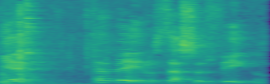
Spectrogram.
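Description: An exasperated Roman father in a radio play, pitched high for a man. He grumbles and scolds emphatically in a Roman accent. The sound is distant, with clear noise around it. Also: very animated, normal speed, a bit bright. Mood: grumbling. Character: exasperated Roman father, bricklayer, scolding and worrying over baby. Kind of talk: stage-style dialect radio drama acting. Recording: roomy, distant, noisy stage recording.

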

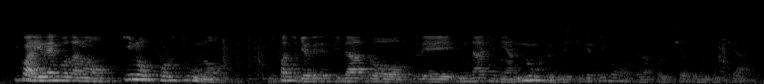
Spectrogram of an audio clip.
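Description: A man performing as a solemn theatre narrator, reciting a case file in formal, deliberate, declamatory phrases. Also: mid-range voice, close to an everyday voice. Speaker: narrator in a stage inquiry play. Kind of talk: scripted theatrical documentary narration. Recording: echoey, distant, faint noise.

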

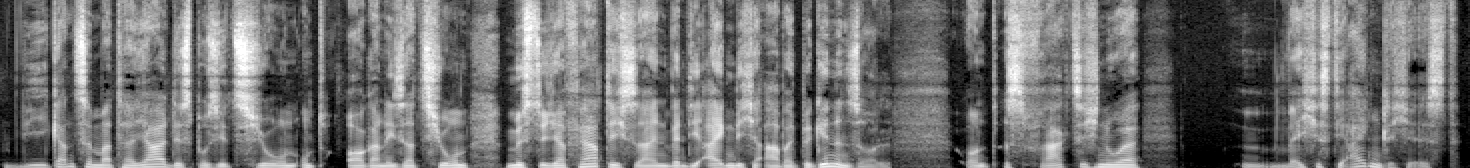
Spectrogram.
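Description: Measured, sceptical learned humanist. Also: male voice, mid-range voice, no room sound, clean studio sound. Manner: measured, questioning, precise. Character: sceptical, learned humanist friend, courteous and probing. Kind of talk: German literary radio drama dialogue.

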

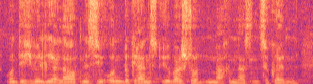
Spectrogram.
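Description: A husky, driven police detective. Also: male voice, medium pitch, a little mellow. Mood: urgent, insistent. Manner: formal, deliberate, insistent. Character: driven, obsessive male police homicide detective sergeant. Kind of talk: German radio drama acting.

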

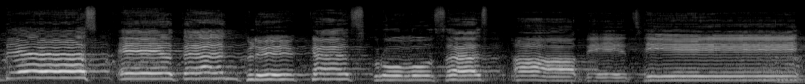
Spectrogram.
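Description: Casting: brash street balladeer, very high bright voice, folksy mockery, theatrical sung declamation over music. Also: male voice, fairly even intonation, exaggerated voice. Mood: rousing. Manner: declamatory, drawn-out phrases between spoken asides. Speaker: ballad singer. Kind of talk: theatrical half-sung ballad in a radio play. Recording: 1960s radio play with musical accompaniment.

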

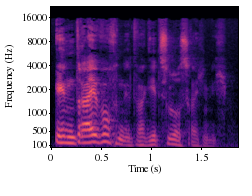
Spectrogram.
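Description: Radio drama: confident publisher and organiser, slightly rough husky voice, businesslike and urging. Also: male voice, mid-range voice, sing-song, fairly quick. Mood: eager, persuasive. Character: brisk, self-assured male publisher, persuasive organiser. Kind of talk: radio play acting.

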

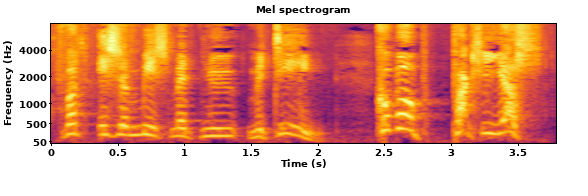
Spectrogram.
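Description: An actor playing a middle-aged, pushy and sarcastic café husband in a radio drama, speaking with an Amsterdam accent. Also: male voice, high voice, sing-song, measured pace. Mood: pushy, eager.

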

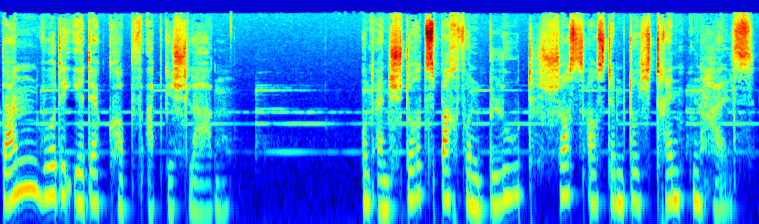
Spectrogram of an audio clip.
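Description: An actress playing a sombre noblewoman narrating her haunted past in a radio drama, with a breathy voice. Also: lowish voice, darkish tone.

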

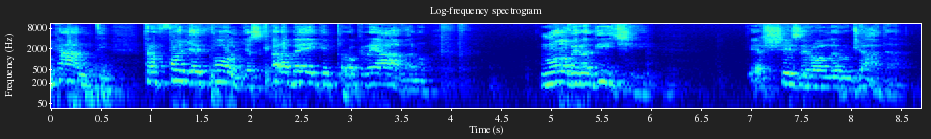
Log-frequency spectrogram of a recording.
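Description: An actor playing an impassioned, solemn poet who recalls his life in theatrical, declamatory verse with measured phrasing. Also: high voice, slight background noise, close to an everyday voice. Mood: exultant. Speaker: actor in a poetic theatre piece for radio. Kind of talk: dramatic poetry recital. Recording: roomy echo, distant mic, violin music. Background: violin music.

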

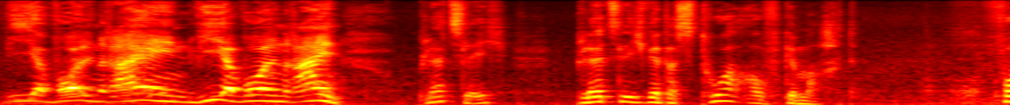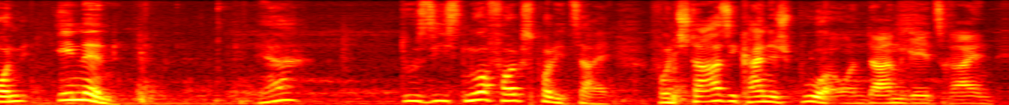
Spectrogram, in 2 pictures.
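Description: An actor playing an excitable, chatty West Berlin journalist in a radio drama, halting and exclaiming as he talks to a friend. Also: fairly high pitch, a little hiss or hum. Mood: excited, breathless recounting. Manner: halting, animated, swinging from murmur to exclamation. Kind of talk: naturalistic radio drama dialogue.

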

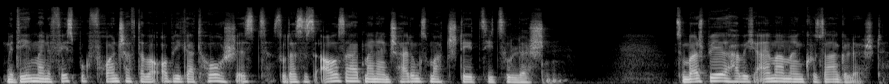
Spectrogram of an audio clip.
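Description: An actor plays a wry young man with a middle-pitched voice. He delivers a blunt, dry first-person monologue in a matter-of-fact way, as in a radio play. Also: fairly even intonation, a little fast, darkish tone, close to an everyday voice. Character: wry 29-year-old Syrian man narrating his blunt online posts.

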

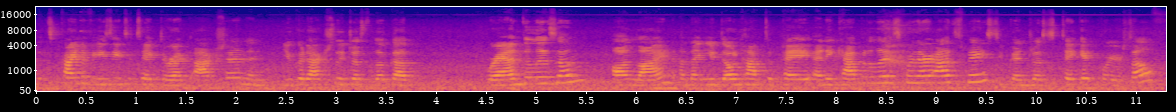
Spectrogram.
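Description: A woman with a higher voice speaks up loudly and outspokenly from the audience. The hall echoes strongly around her. Clear background noise sits under her words. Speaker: audience member. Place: event venue.

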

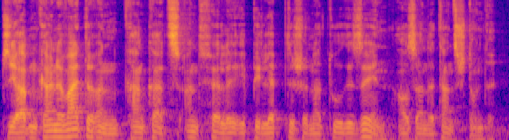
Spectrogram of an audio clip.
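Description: An actor playing a sober presiding judge in a 1920s trial radio drama, questioning formally and insistently. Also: male voice, low-pitched, brisk, a little hiss or hum, natural voice.

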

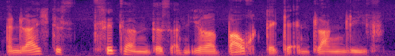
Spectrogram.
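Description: An actor playing a somber man who recounts an intimate memory in terse, measured fragments in a literary radio play. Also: low voice, lively intonation, full character voice. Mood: tense intimacy. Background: soft plucked guitar music.

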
